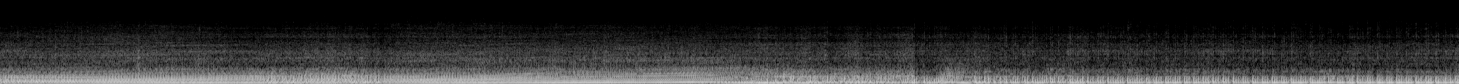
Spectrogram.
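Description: Honda CBR1000RR Fireblade's inline-four engine with a Yoshimura exhaust, riding slowly: the revs climb gradually for about seven seconds, then fall suddenly and the engine runs low and uneven, near idle, to the end.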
